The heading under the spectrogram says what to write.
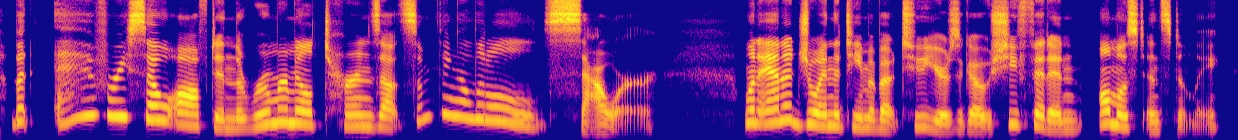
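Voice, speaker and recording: A woman with a slightly high voice narrates a personal story dramatically, her intonation very animated. She sounds conversational and confiding, as if sharing a secret. The recording is close and dry, with hardly any room sound and no echo.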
